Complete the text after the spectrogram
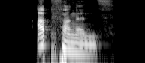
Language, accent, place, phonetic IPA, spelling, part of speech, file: German, Germany, Berlin, [ˈapˌfaŋəns], Abfangens, noun, De-Abfangens.ogg
- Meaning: genitive of Abfangen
